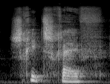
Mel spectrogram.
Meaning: shooting target (target with concentric circles used in shooting and archery training)
- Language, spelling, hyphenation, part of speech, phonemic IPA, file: Dutch, schietschijf, schiet‧schijf, noun, /ˈsxit.sxɛi̯f/, Nl-schietschijf.ogg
